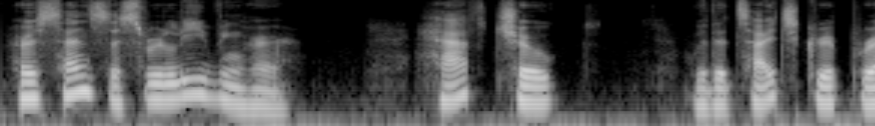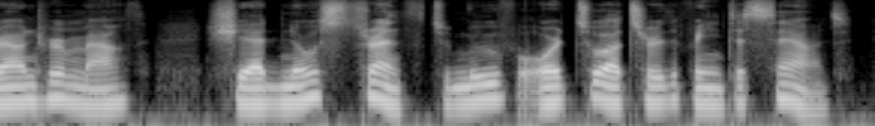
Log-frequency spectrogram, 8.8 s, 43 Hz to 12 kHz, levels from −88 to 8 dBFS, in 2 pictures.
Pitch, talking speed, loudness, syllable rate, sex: 130 Hz, 180 wpm, -19 LUFS, 4.5 syllables/s, male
